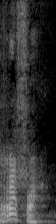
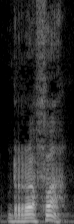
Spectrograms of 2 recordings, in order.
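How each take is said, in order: First: The stress is on the first syllable. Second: The stress is on the last syllable. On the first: It sounds like the personal name. The speaker calls it wrong. "si no diría Rafa" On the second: It is the word meaning negligent. The speaker calls it right. "con acento en la última A"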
